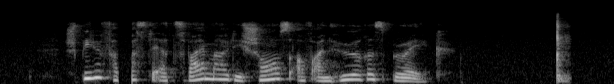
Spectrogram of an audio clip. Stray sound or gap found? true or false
true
